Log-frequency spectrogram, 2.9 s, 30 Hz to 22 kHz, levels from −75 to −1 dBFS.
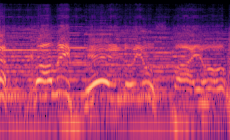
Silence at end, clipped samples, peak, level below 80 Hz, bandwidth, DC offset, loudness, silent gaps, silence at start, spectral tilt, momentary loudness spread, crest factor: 0 s; under 0.1%; -4 dBFS; -38 dBFS; 18 kHz; under 0.1%; -16 LUFS; none; 0 s; -4 dB/octave; 5 LU; 14 dB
